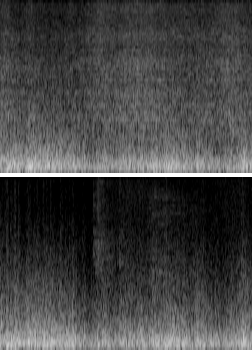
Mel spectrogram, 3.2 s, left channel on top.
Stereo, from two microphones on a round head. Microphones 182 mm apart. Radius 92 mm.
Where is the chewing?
No chewing in this recording.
